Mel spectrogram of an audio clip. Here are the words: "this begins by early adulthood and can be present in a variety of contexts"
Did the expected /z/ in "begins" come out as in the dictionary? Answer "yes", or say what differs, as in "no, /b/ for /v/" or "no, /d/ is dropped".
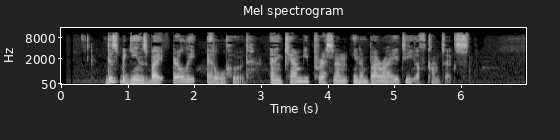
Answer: yes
